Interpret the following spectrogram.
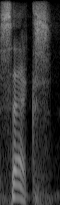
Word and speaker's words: sex: Because in Sweden, guys, the number 6, rather, not the letter, is pronounced sex, which leads to a lot of fun jokes.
